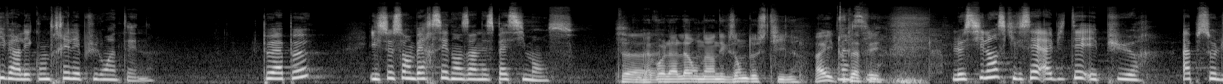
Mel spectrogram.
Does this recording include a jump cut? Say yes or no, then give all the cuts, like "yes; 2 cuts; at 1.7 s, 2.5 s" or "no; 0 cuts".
yes; 2 cuts; at 6.2 s, 9.4 s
